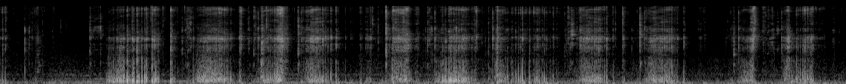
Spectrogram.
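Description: A large, solid, red-orange rectangular soap bar is held in the hand while a utility knife blade scrapes curled shavings off its face. Repeated dry scraping strokes swell and fade, each with a low rasping body and a bright crisp hiss on top. Fine crackles and small crunches run through the strokes.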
